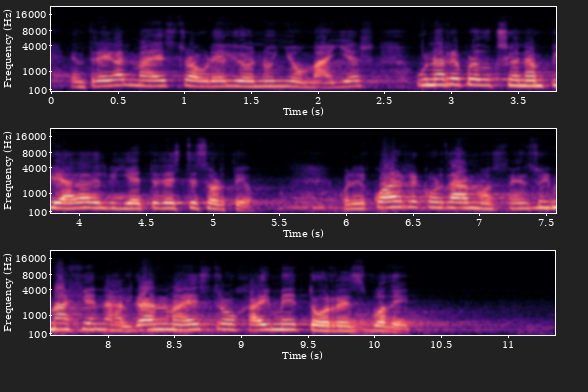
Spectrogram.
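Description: A child sings out loudly in an echoing hall.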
